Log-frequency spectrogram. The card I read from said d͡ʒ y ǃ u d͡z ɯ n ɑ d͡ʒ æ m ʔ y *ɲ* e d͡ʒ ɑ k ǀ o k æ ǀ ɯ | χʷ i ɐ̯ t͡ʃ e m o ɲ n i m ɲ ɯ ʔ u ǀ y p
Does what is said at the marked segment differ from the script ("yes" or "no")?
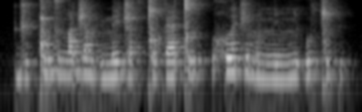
yes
